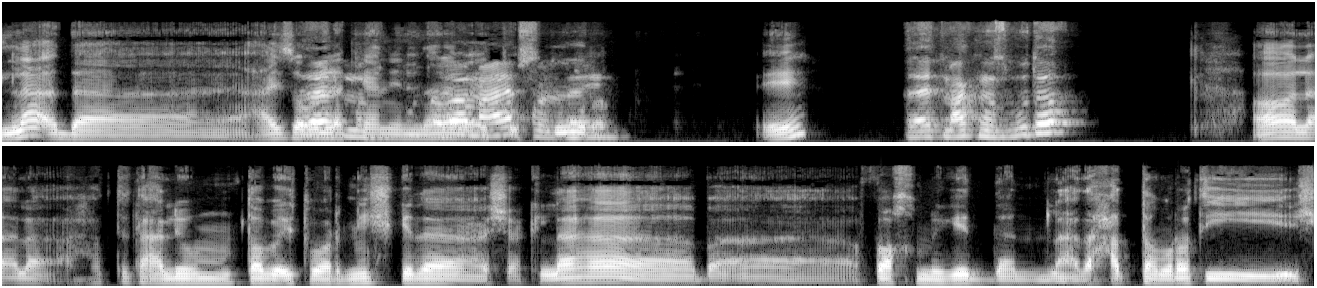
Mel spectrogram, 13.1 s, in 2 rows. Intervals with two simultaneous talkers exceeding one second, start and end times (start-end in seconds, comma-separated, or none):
1.5-3.1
